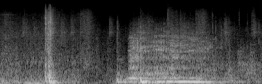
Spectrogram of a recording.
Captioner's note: T-Rex growls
